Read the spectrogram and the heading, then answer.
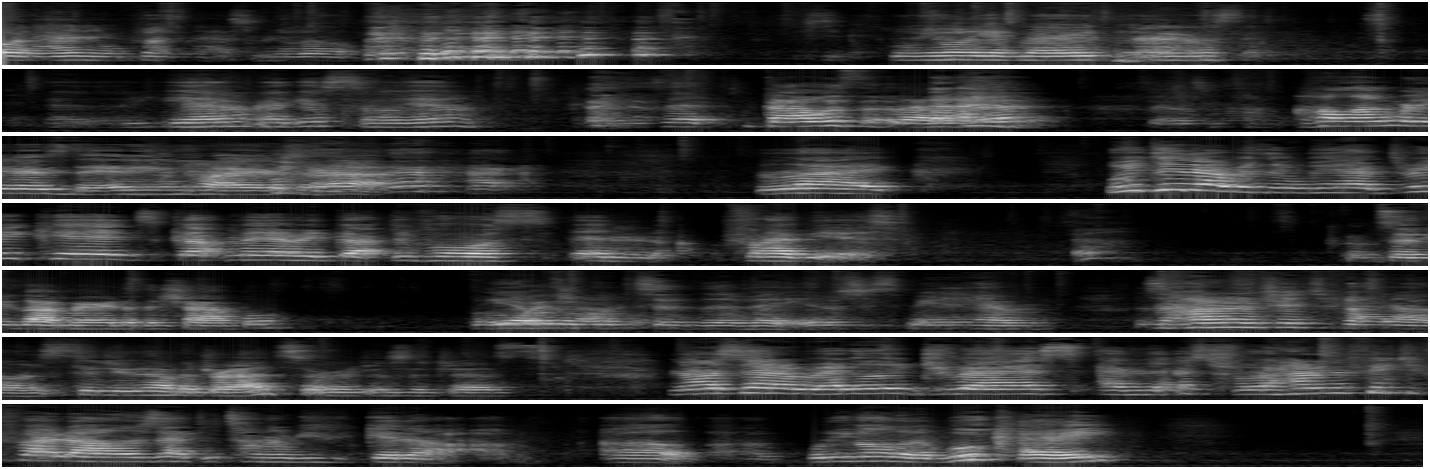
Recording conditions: poor sound quality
